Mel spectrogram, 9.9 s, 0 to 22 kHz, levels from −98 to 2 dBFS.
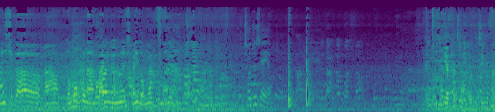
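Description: Throughout, the sound is dull and smeared with a fizzy, plainly audible texture, likely AAC compression at a low bitrate, which fits AAC-LC around 32 kbps.

From 4.27 to 5.39 s, a fine ticking zipper noise rides on the sound as its level falls by roughly 15 dB in unsmoothed 1 dB steps, about ten per second. From 8.27 to 8.82 s, the same zipping returns as the level climbs by a similar amount in coarser 2 dB steps.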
